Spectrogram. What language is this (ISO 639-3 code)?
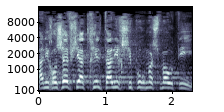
heb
